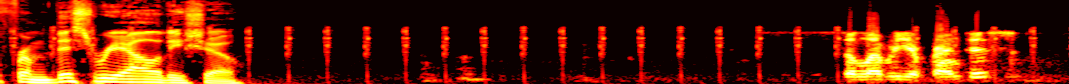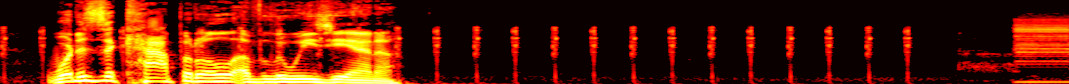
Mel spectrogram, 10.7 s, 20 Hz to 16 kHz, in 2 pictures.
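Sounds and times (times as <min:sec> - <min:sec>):
speech: 0:00.0 - 0:01.3, 0:04.2 - 0:07.4
sharp countdown ticks: 0:00.0 - 0:10.6
loud harsh game show buzzer blaring: 0:10.4 - 0:10.6.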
